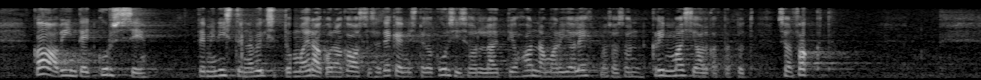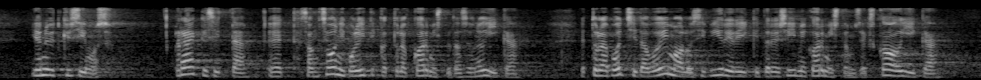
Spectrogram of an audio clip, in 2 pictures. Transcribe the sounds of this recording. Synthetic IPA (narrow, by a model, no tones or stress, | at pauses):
kɑːviːnd̪̥e̞jd̪̥̚kursːi | t̪e̞minist̪rinɑvɤjksi̥t̪ːeo̞mɑeɾɑko̞nːɑkɑːsluse̞t̪e̞ɡ̥e̞mist̪e̞ɡ̥ɑkursiso̞lːɑe̞t̪ːˑjoɦɑnːɑmɑɾijɑle̞ht̪meosɑso̞nkrimːɑsʲiɑlɡ̥ɑt̪ːˑɑt̪ːˑud̪̥ | se̞o̞nfɑkt̪ | jɑnyːd̪̥kysʲimus | ræːkːˑisit̪ːe̞e̞t̪ːˑsɑŋk̚t̪sʲio̞ːnʲipo̞liːt̪ːˑikːˑɑt̪ːule̞b̥̚kɑrmist̪ɑd̪̥ɑs̬e̞o̞nɤjɡ̥e̞ | et̪ːule̞b̥o̞t̪ʲsid̪ɑvɤjmɑlusipiːɾiɾiːkːˑid̪̥e̞ɾe̞ʒiːmikɑrmist̪ɑmise̞kskɑːɤjɡ̥e̞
